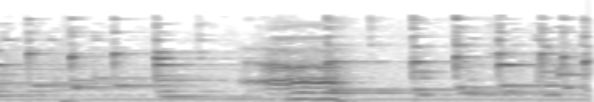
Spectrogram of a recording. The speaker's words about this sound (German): es läutet das Telefon. Ich kann es nämlich nicht abschalten, beziehungsweise es macht keinen Sinn, weil es läutet an allen Geräten, die ich habe.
